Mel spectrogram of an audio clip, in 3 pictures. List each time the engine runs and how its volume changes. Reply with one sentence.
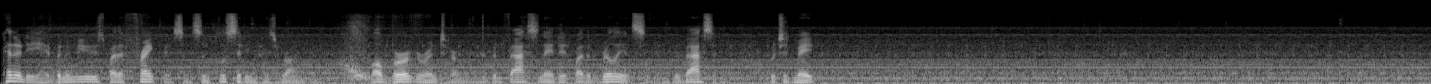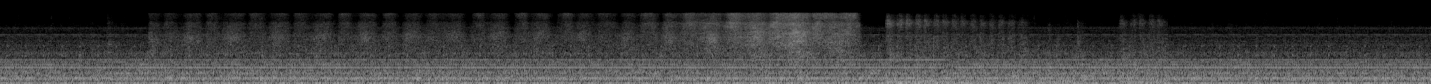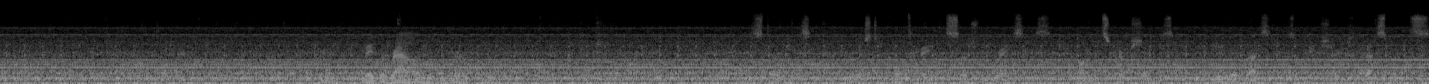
You can hear the engine from 0.0 to 42.8 s, at a steady volume.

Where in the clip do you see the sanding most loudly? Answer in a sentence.
The loudest moment of the sanding is at 22 seconds.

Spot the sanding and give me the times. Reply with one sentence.
The sanding can be heard from 15.8 to 26.0 s.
